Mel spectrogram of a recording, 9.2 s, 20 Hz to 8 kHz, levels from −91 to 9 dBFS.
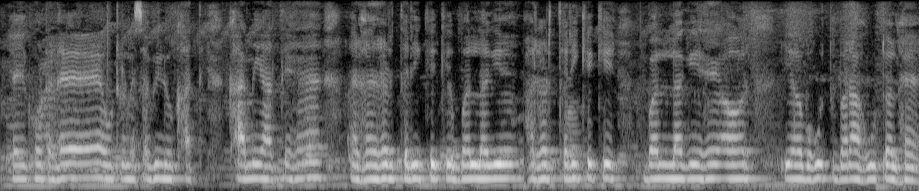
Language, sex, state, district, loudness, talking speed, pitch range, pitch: Hindi, female, Bihar, Samastipur, -16 LUFS, 210 wpm, 210-220 Hz, 215 Hz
